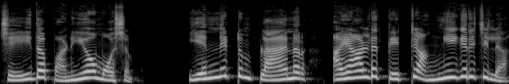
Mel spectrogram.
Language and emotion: Malayalam, disgusted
